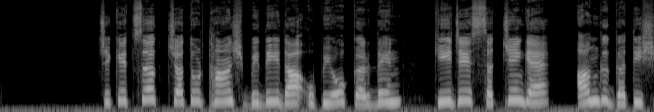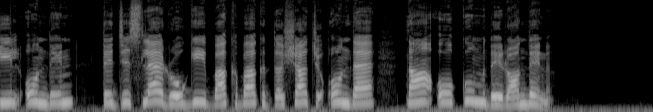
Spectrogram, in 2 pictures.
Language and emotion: Dogri, neutral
